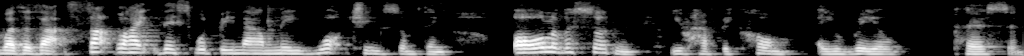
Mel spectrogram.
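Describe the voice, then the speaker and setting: With a northern English accent, a woman speaks at a fairly slow pace in a very deep, low pitch with lively intonation. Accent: gruff northern English. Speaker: tutoring business founder. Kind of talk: podcast interview.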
